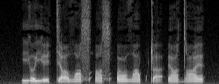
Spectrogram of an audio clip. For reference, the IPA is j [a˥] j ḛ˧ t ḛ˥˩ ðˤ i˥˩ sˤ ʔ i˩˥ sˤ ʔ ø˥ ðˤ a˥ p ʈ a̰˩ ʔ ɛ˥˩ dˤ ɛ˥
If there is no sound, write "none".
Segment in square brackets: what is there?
ə˥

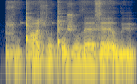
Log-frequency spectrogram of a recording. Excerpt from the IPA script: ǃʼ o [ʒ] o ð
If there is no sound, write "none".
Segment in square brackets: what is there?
ʒ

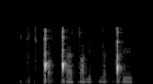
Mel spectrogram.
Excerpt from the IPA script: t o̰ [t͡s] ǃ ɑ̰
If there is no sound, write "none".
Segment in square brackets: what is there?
t͡s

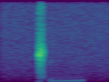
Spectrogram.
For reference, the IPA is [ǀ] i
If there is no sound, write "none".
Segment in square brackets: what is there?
ǁ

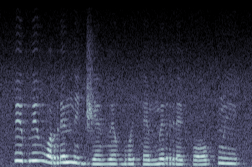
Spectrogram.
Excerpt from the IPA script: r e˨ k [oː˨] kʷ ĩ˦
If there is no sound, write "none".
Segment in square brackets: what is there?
oː˨˦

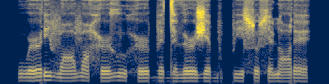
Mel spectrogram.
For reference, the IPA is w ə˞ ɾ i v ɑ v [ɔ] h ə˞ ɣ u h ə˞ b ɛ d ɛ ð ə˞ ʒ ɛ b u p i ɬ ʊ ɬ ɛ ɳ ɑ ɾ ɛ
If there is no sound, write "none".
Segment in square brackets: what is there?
ɑ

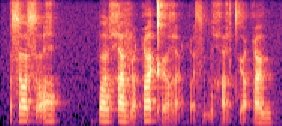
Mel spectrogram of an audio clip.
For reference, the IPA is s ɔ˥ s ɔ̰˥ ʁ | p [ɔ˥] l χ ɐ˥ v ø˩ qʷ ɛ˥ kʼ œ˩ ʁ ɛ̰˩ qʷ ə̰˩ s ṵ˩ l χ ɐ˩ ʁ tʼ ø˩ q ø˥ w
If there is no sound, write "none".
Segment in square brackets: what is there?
ɔ˥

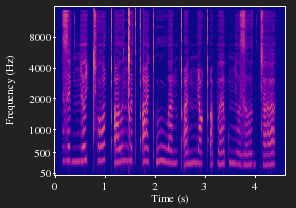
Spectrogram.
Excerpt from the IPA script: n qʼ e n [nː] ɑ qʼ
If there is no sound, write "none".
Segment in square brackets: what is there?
ɲ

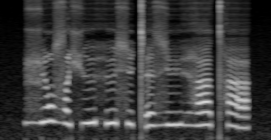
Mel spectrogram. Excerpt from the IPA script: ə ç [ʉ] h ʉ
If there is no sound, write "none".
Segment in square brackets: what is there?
ʉ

